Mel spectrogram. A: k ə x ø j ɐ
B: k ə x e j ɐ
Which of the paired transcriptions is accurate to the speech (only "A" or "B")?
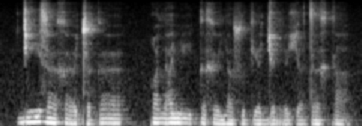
A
